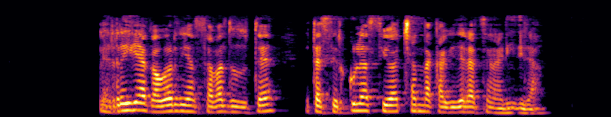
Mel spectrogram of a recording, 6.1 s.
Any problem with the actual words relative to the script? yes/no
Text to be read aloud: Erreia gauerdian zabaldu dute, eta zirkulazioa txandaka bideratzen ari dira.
no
